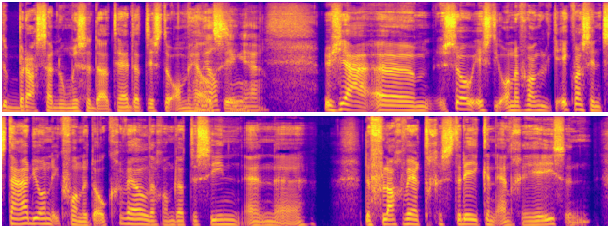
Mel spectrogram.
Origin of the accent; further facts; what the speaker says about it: Curaçao; born there; Ik ben geboren op Curaçao, wel uit Surinaamse ouders.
